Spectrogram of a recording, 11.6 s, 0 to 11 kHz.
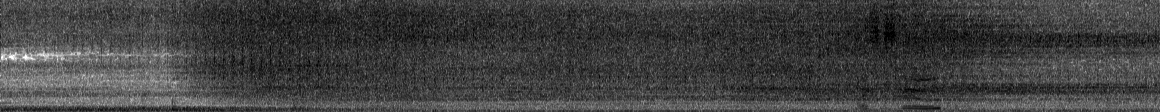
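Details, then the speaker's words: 1990 Jaguar XJS Convertible, engine idling steady and smooth with no knocks, misses or ticks: normal idle, runs like a top. "no weird lines or anything like that just runs like a top"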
